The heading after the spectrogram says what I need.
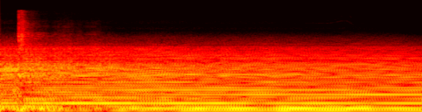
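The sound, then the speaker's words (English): Electric guitar played through an overdrive pedal with its input knob turned almost to maximum: one loud, heavily distorted chord struck and left to ring for about three seconds, rich and buzzy with a noisy hiss on top. “So the very end of the input knob has a bunch of noise on it. So we'll go almost to the very top of the input knob.”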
